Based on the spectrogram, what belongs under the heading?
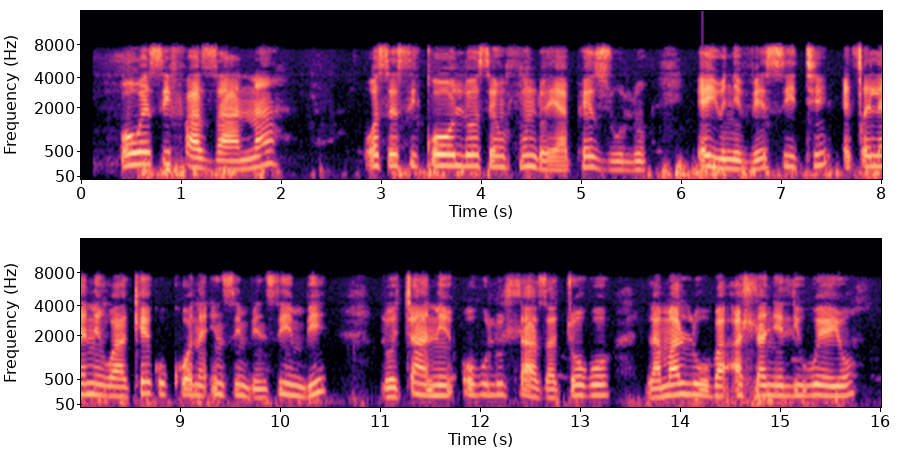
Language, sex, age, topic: North Ndebele, male, 25-35, education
